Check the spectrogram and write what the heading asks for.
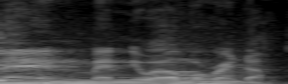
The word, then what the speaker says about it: Lin-Manuel Miranda: Lin-Manuel Miranda. Miranda. Like Miranda writes.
